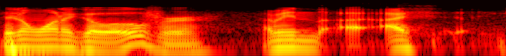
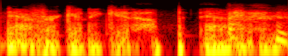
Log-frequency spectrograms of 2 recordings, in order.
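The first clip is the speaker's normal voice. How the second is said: acted whispering; 3 semitones lower than usual.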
